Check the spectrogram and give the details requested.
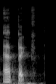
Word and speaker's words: Epoch: two ways I've heard there's actually a British and an American way to pronounce it and the two ways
